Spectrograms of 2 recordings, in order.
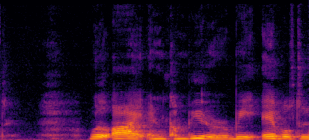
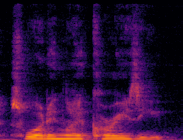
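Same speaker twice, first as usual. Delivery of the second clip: usual speaking voice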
